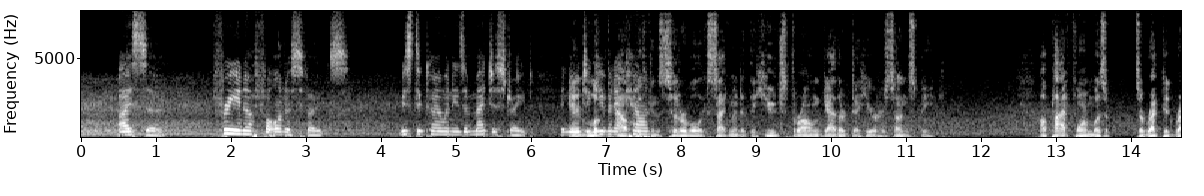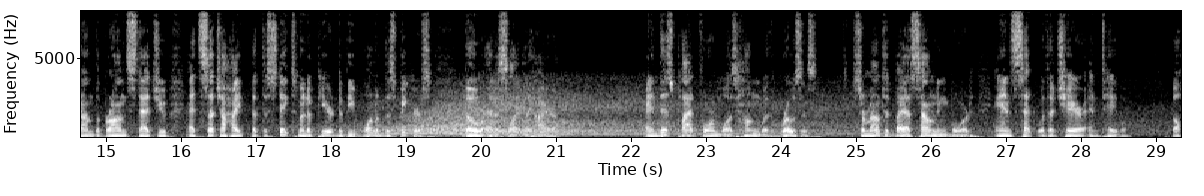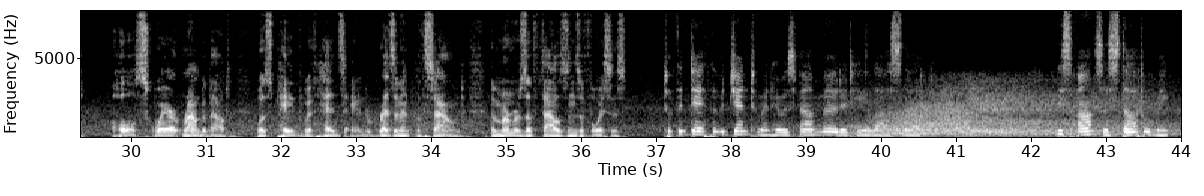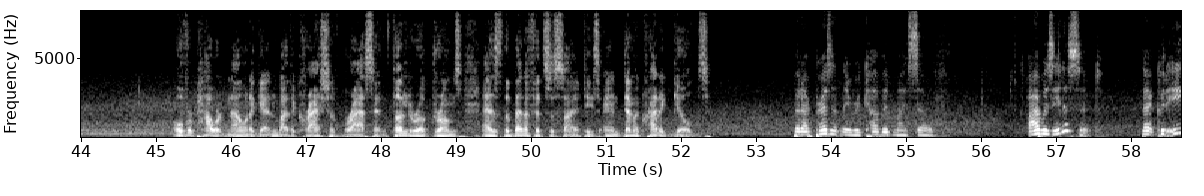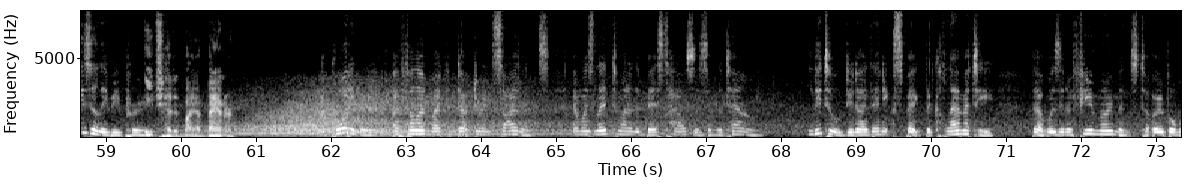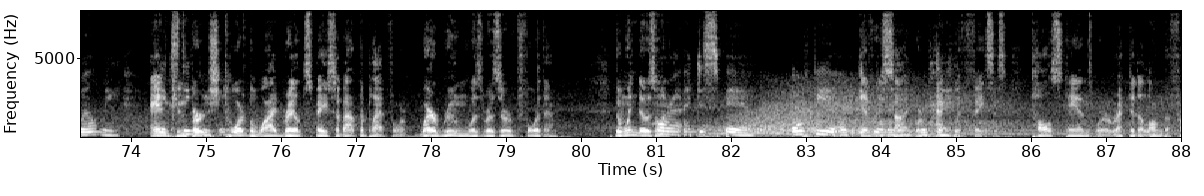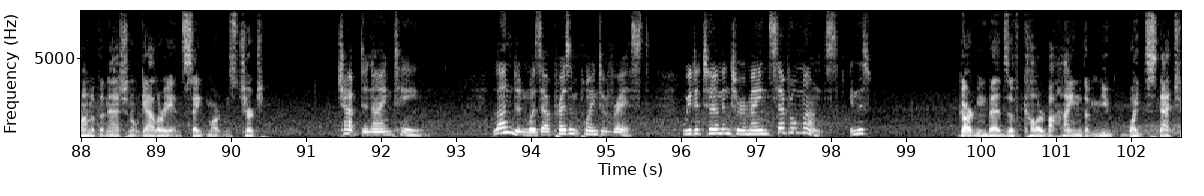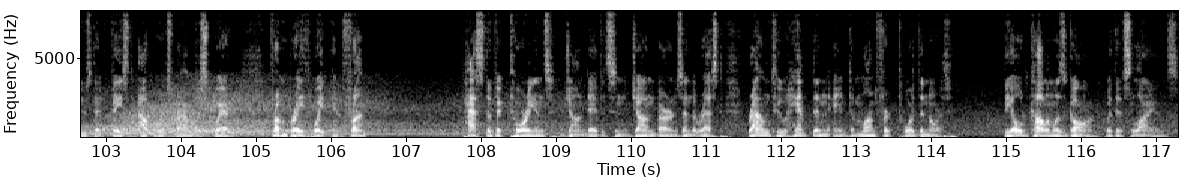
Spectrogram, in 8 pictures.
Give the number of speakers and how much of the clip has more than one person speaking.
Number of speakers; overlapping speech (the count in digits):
2, about 4%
